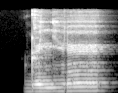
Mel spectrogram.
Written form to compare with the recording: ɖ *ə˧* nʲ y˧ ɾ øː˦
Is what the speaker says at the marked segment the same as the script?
no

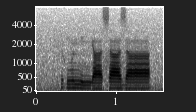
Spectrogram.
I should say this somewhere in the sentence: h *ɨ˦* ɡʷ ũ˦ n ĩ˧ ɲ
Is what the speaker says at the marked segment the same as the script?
yes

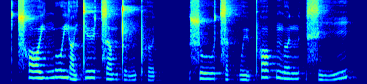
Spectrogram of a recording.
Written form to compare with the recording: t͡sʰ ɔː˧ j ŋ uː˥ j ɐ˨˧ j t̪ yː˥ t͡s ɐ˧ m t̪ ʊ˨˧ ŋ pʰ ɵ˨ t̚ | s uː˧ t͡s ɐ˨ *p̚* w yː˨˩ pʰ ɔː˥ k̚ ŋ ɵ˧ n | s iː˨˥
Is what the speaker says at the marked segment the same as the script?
no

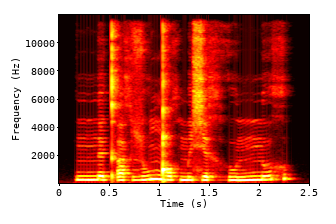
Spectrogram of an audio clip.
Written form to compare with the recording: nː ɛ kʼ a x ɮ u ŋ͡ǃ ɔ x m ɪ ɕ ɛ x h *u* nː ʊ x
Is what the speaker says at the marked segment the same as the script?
yes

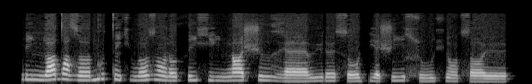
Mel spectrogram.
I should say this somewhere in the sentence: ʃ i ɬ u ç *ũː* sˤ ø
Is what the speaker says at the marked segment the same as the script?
no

